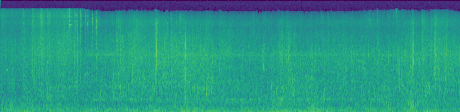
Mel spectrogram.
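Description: Wind buffeting the microphone in a steady low rumble, with sea water splashing and lapping around the boat's stern.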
